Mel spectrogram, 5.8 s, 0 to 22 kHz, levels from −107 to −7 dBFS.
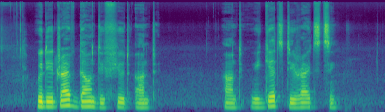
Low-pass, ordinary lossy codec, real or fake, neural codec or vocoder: none; none; real; none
